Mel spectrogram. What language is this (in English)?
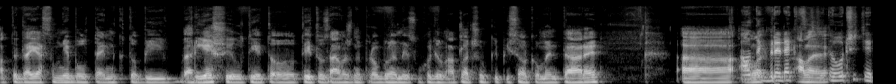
Slovak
